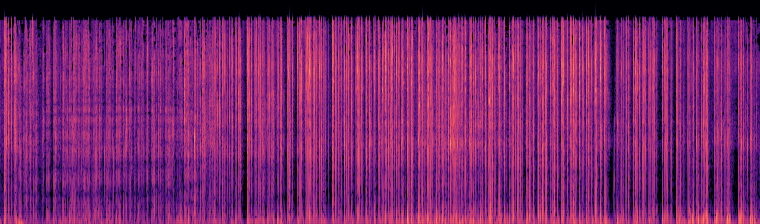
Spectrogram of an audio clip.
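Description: Long nails tap and scratch a small pink glossy plastic (vinyl) zippered pouch with a flamingo print. The result is a rapid, dense stream of crackly taps and scratches, heavy in the low end, with a few brief pauses and slightly busier activity in the second half.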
